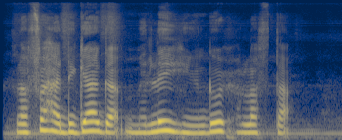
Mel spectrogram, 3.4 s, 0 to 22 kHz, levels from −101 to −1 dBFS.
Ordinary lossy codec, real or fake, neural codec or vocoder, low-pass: none; real; none; 19.8 kHz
